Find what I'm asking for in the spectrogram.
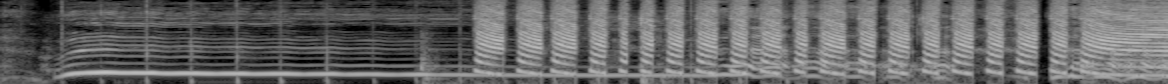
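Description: A loud air horn blares in one long steady note, then breaks into a rapid stuttering string of short, piercing horn blasts that keep going to the end, with no voices.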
